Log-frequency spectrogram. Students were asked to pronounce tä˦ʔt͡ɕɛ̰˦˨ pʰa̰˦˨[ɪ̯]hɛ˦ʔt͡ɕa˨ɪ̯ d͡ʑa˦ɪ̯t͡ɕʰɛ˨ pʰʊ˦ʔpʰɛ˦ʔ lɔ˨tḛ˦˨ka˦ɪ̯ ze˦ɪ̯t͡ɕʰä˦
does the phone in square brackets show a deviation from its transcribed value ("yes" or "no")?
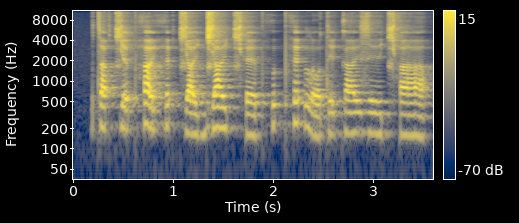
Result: no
